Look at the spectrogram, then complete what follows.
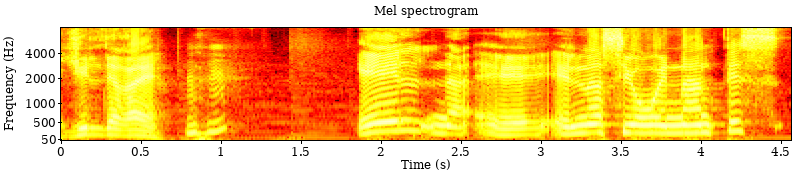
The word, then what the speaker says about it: Gilles de Rais: en el año 1403 se llamaba jills de re jills de re jills de re se escribe hilles de Ray hilles de Rise yo he visto que ris sí Bueno gills de Rise de Rise o gillis de Rise pero ese es jil de re él él nació en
